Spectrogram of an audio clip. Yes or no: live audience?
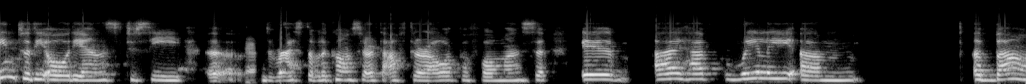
no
